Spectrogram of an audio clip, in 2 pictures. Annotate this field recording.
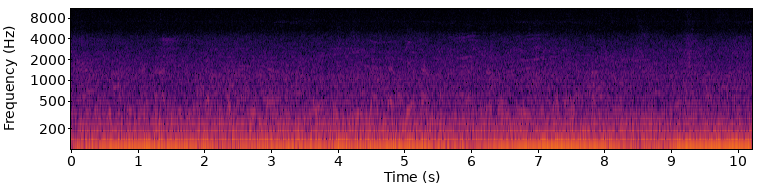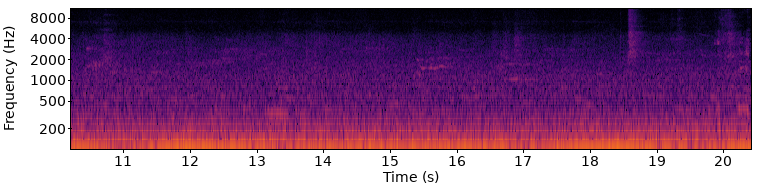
an gebüschen, nahe stadtgarten biergarten, hinter konzertsaal -, stereofeldaufnahmen im juni 08 - nachmittags, project: klang raum garten/ sound in public spaces - in & outdoor nearfield recordings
